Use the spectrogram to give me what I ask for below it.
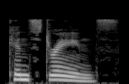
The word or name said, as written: constrains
